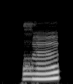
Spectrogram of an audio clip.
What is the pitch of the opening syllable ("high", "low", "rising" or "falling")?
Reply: rising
